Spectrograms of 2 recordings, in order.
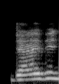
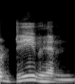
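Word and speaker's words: driven: আহ, এইটার কথাই তো জিজ্ঞেস করছিলাম, এটা তাহলে হি হ্যাজ ড্রাইভেন এ car. Thank you. হি হ্যাজ ড্রাইভেন, এটাকে আমরা উচ্চারণ করব ড্রিভেন।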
